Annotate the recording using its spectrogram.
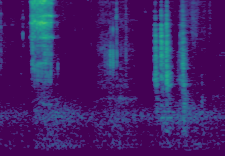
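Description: Socket ratchet wrench clicking in two short bursts, about half a second in and again near the end, as a bolt is tightened into a tapped hole.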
